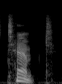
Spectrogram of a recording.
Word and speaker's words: tempt: P is sometimes mute, as in psalm, and between M and T, as tempt. PH is used for F in words derived from the Greek, as philosopher, philanthropy, Philip.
